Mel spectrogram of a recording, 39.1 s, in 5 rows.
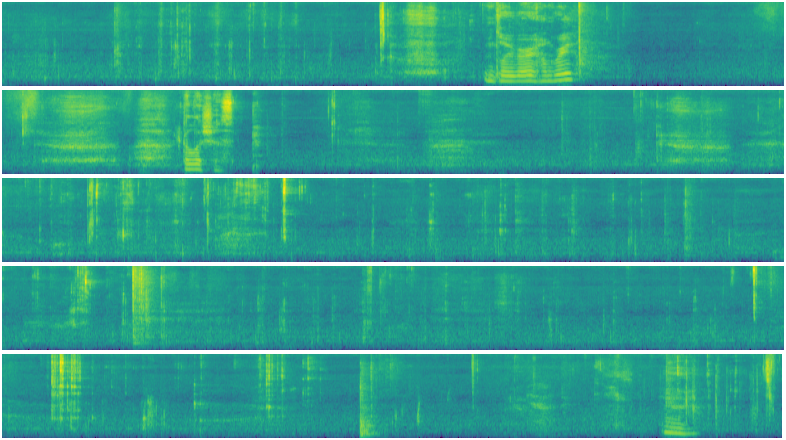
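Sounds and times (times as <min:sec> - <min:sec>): person chewing food: 0:00.0 - 0:04.8, 0:15.2 - 0:39.0.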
